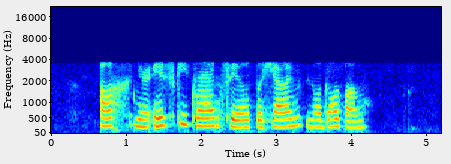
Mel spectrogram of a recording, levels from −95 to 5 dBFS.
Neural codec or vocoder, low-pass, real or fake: codec, 24 kHz, 1 kbps, SNAC; 3.6 kHz; fake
